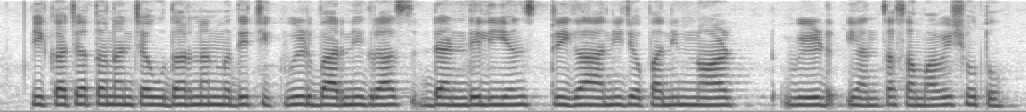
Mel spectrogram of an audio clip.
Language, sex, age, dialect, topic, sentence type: Marathi, female, 25-30, Varhadi, agriculture, statement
